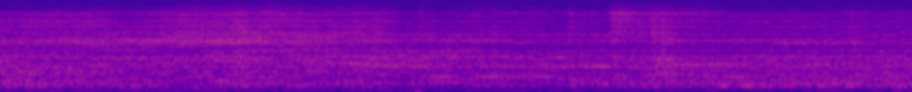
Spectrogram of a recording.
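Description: Music with sustained low tones under a dense, rushing noise layer, holding steady after an abrupt start.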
